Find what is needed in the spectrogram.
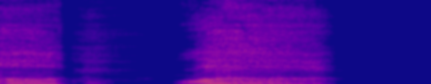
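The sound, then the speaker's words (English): A voice imitates heavy panting breath with a few breathy, rasping exhalations, a short one, a faint one, then a longer, louder one, heard alone without other sounds. “He's panting even more. His breath is getting to the point where he's just like,”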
